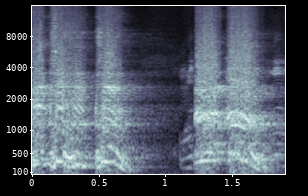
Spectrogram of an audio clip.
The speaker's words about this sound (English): I had to clear my throat so I don't sound raspy.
